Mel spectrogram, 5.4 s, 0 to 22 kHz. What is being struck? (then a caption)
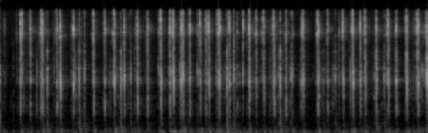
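Mechanical keyboard with plastic keycaps on a plastic case. Rapid typing on a solid cream full-size mechanical keyboard with plastic keycaps on a plastic case, pressed with fingertips and medium nails. About 35 quick, dry clacks with a bright, short tick and almost no ring follow one another in an uneven, steady stream.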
